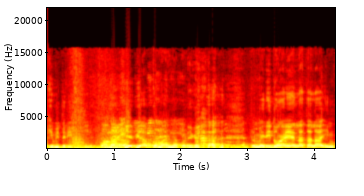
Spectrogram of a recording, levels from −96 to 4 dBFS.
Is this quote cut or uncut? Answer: uncut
